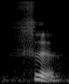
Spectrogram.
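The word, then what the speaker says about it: ふ: here and they are going then we have fu so this is still considered who but more often than not we pronounce it as fu so you could think of it as who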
